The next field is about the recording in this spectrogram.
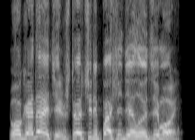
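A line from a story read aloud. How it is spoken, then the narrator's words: Shouted downward. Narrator (Russian): прокричал он вниз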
